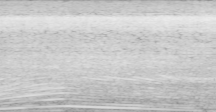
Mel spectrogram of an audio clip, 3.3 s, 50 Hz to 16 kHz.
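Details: Hyundai i10 with CNG fitting, low performance: engine revs up and drops with an uneven, lumpy one-cylinder misfire note; spark plug cable found broken.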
